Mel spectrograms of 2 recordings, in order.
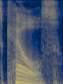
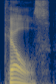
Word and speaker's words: Kelce: Well, I guess they confirmed on their podcast this week that the correct way to say their last name is Kells. – Kells.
